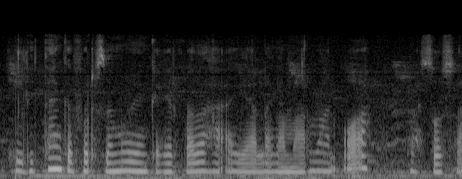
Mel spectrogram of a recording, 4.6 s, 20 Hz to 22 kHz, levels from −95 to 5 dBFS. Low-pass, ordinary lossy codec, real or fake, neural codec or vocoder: 9.9 kHz; MP3, 64 kbps; real; none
